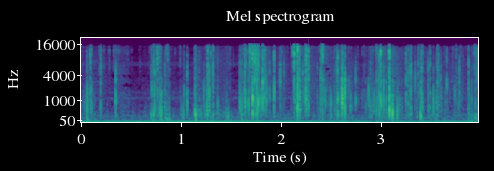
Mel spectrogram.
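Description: A thin, clear, empty and flexible plastic bag is crinkled and rubbed between fingertips right in front of the microphone. Dense, irregular crinkles and sharp crackles run throughout, with bright, brittle bursts swelling louder toward the middle before settling back into a steady rustle.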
